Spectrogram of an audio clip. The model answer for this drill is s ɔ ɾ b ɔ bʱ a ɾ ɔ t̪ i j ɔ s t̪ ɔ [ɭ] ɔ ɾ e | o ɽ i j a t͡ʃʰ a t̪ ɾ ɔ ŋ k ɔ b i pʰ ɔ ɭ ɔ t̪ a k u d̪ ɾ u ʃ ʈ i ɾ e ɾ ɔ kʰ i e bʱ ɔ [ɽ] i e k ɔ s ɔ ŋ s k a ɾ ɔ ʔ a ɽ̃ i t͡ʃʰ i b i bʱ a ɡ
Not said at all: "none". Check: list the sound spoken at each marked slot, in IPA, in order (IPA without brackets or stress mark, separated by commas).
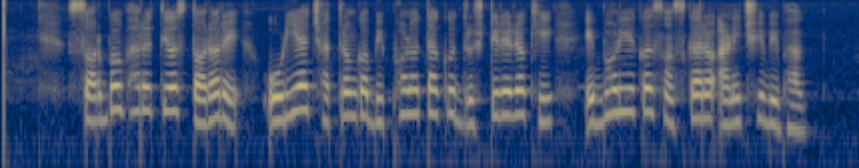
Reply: ɾ, ɭ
